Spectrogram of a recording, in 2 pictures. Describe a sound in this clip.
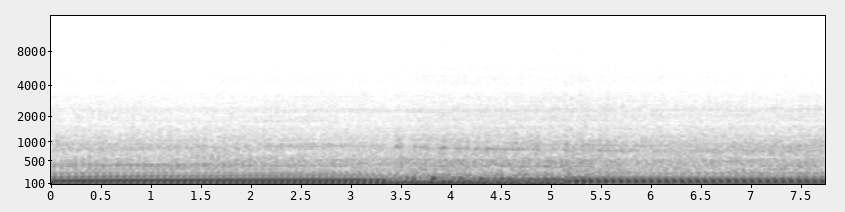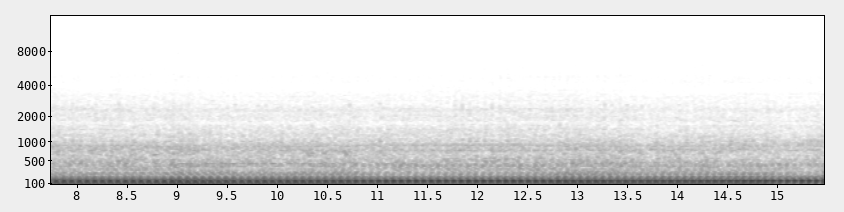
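A motorcycle engine rumbles steadily close by, shifting gear once.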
